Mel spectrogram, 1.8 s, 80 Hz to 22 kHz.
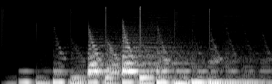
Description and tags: simulacion de sinte 303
